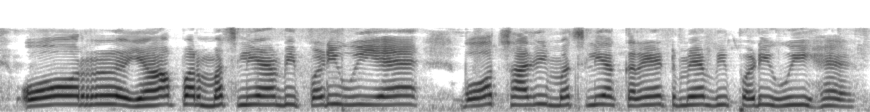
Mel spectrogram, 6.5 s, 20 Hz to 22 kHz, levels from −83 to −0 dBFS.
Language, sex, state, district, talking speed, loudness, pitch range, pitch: Marwari, female, Rajasthan, Nagaur, 155 wpm, -16 LUFS, 270-295 Hz, 285 Hz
